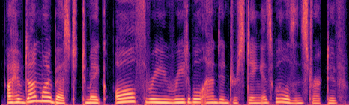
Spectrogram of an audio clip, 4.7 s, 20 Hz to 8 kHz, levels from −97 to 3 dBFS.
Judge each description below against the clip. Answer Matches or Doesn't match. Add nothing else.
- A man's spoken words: Doesn't match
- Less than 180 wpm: Doesn't match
